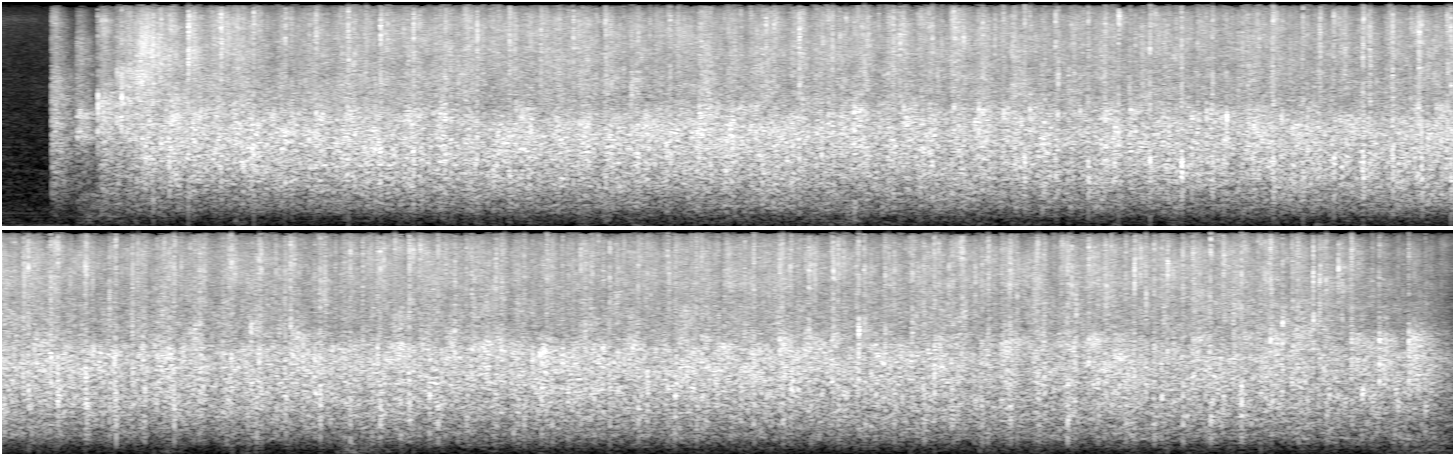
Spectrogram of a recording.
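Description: Audience applauding: the clapping breaks out suddenly about half a second in and dies down near the end.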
